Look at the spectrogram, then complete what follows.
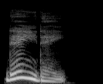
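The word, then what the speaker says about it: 蕾蕾: メス、カタカナ名はレイレイ。漢字は、つぼみという字を二つ並べて、レイレイと読みます。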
